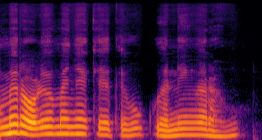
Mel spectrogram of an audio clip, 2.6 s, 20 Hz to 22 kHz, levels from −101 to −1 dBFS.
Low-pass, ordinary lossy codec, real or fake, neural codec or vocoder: 19.8 kHz; none; fake; codec, 44.1 kHz, 7.8 kbps, Pupu-Codec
